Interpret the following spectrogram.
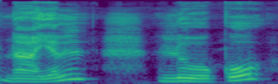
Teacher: अनुस्वार लेते ल का क्योंकि आगे वाला शब्द ल है तो नायल कहेंगे हम उसको नायल लोको अवग्रह है तो लोकोस्त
